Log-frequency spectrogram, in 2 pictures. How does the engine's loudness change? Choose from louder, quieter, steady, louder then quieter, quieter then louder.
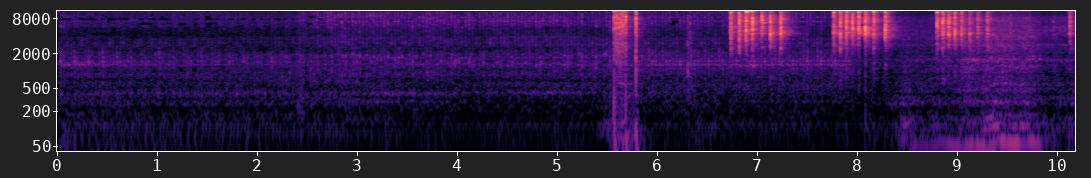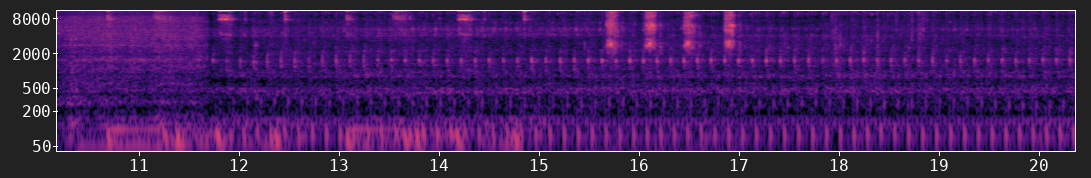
louder.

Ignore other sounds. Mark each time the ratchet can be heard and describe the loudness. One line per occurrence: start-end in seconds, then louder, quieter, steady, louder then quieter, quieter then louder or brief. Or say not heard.
5.5-17.1 quieter then louder.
